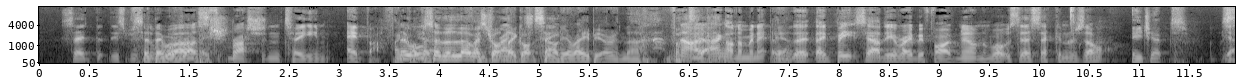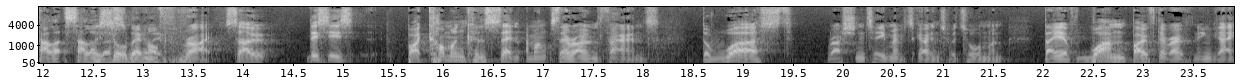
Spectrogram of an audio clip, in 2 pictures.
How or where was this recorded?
busy venue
